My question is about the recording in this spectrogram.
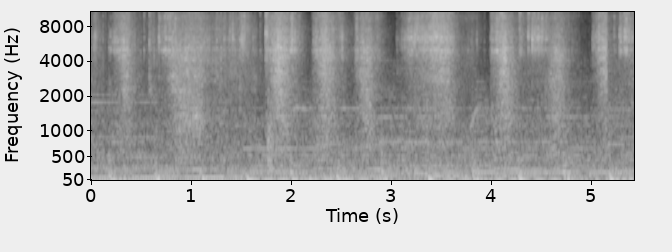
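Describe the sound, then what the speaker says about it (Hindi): Crispy poha chivda, flattened rice being tossed and stirred in a pan, making a loud, dry rustling and scraping in repeated sweeps with a faint rattle throughout. "आप इस आवाज़ सुन सकते हैं कि ये किस कदर क्रिस्पी हो चुके हैं।"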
